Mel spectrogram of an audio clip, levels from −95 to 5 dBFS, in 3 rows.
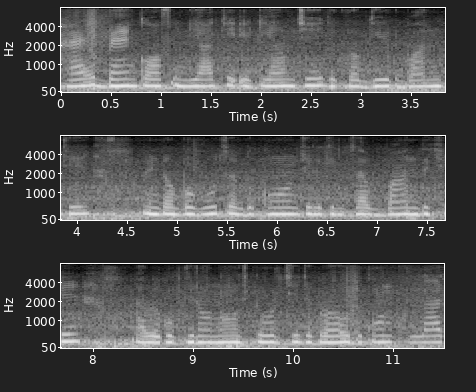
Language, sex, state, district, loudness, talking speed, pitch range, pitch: Angika, female, Bihar, Bhagalpur, -14 LUFS, 140 wpm, 225-240 Hz, 230 Hz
